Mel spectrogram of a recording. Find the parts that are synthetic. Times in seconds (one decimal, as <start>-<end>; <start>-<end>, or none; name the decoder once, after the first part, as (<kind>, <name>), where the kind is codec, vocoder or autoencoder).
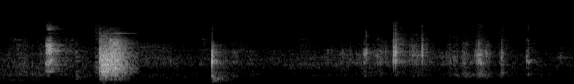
4.4-5.1 (codec, SNAC)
